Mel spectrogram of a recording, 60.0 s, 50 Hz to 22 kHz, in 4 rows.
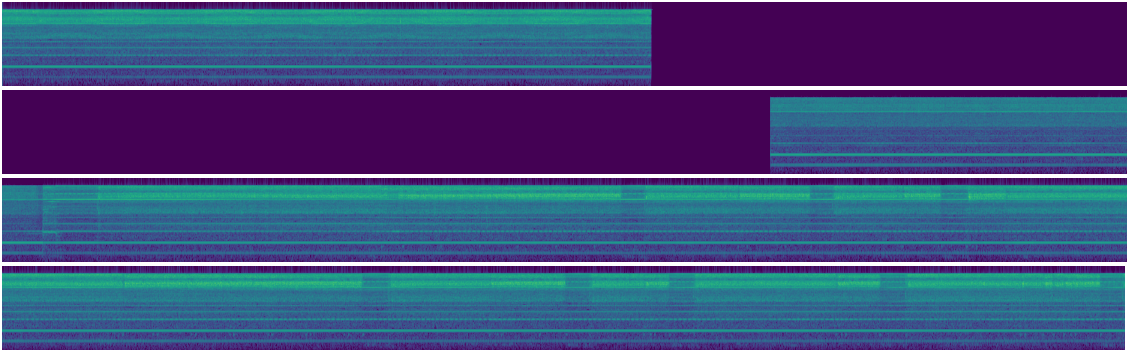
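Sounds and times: milling spindle high whine: 0:00.0 - 0:08.7, 0:25.3 - 0:59.9.

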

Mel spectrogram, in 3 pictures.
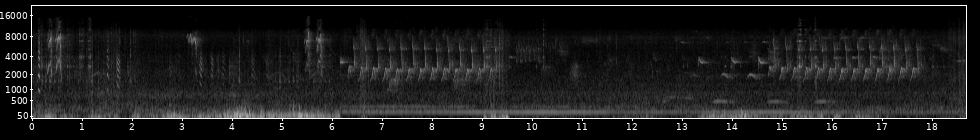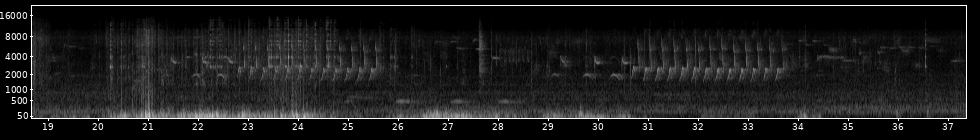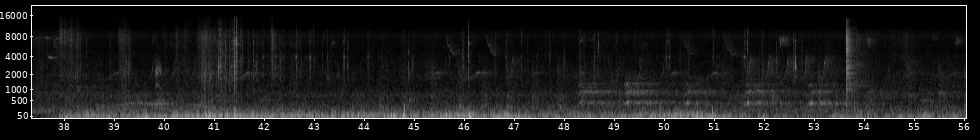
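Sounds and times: bird chirps: 0:00.0 - 0:01.8, 0:04.8 - 0:38.1
bird trilling: 0:05.5 - 0:09.6, 0:13.4 - 0:17.9, 0:21.5 - 0:26.4
low thumps and rumbling: 0:39.7 - 0:51.4.

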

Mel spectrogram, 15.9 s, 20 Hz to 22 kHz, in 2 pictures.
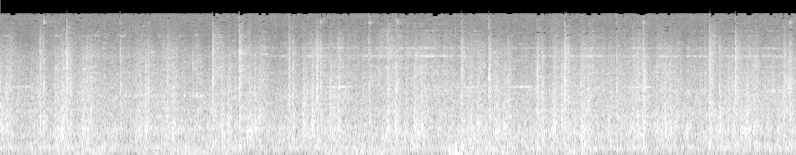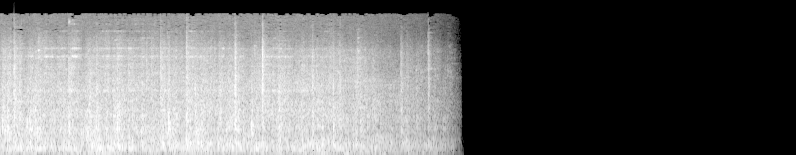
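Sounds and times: train wheels clattering over rail joints: 0:00.0 - 0:12.6
high wheel squeal: 0:02.8 - 0:06.0.

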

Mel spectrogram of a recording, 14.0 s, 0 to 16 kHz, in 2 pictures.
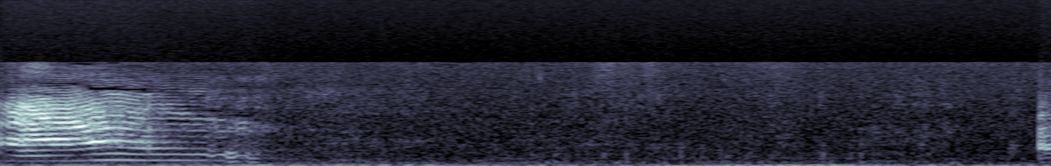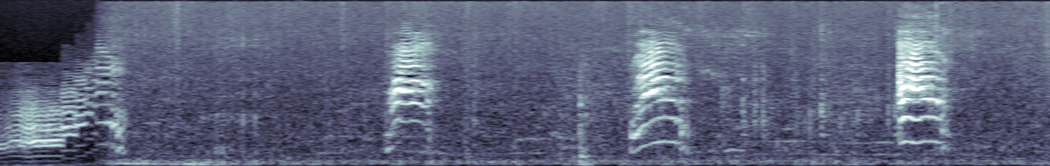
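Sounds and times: cat meowing: 0:07.4 - 0:07.9, 0:09.6 - 0:10.0, 0:11.2 - 0:11.6, 0:13.0 - 0:13.4.

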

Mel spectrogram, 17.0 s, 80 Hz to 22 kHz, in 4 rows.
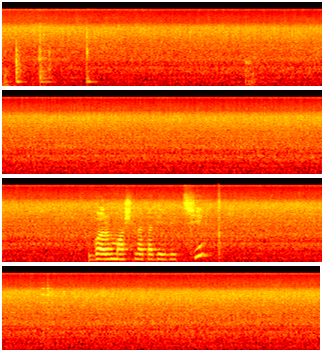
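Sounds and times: food sizzling in a frying pan: 0:00.0 - 0:17.0.

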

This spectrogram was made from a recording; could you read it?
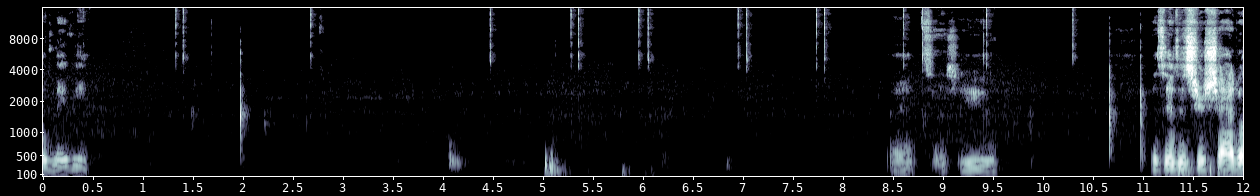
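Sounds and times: computer mouse clicking: 0:01.3 - 0:02.8, 0:05.2 - 0:06.2, 0:06.9 - 0:07.9
soft low thumps: 0:05.0 - 0:06.0.

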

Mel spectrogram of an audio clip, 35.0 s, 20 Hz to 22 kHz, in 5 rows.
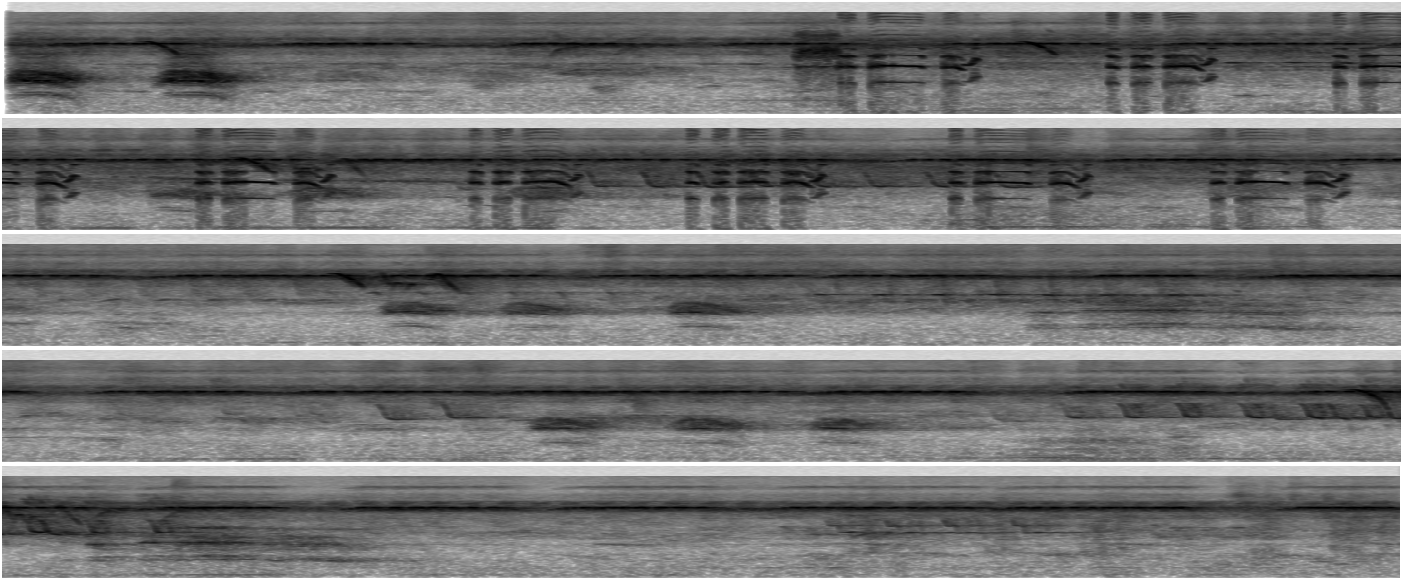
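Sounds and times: high-pitched insect buzz: 0:03.7 - 0:14.2
lapwings calling: 0:04.0 - 0:13.8.

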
